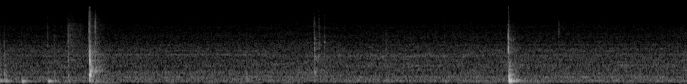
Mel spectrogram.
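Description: A few light knocks in the first second, then one sharp knock about five seconds in: a metal spoon and a plastic tub of soft cheese being handled on a plastic cutting board.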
